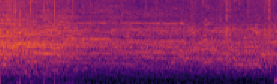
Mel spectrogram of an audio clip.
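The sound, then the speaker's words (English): An onstage audience reacts with a loud wash of crowd noise and cheering after an ornament drops unexpectedly from backstage. The noise is sustained across the whole short clip. “And then all of a sudden this ornament comes dropping from the back backstage like it onto this. Down. It rolls down and she's like, what? And then listen how the audience reacts.”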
